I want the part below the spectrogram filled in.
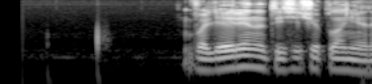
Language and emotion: Russian, neutral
